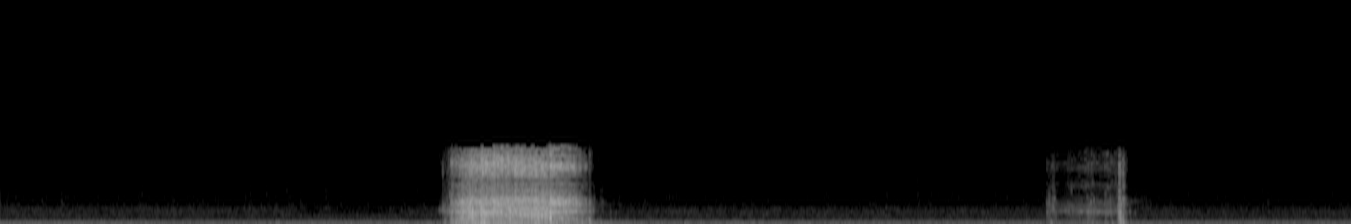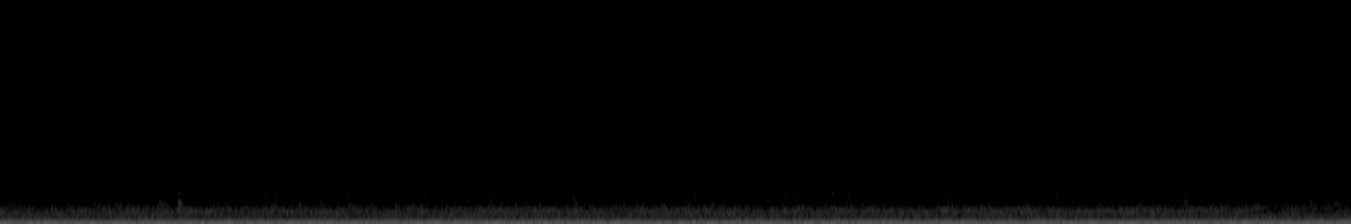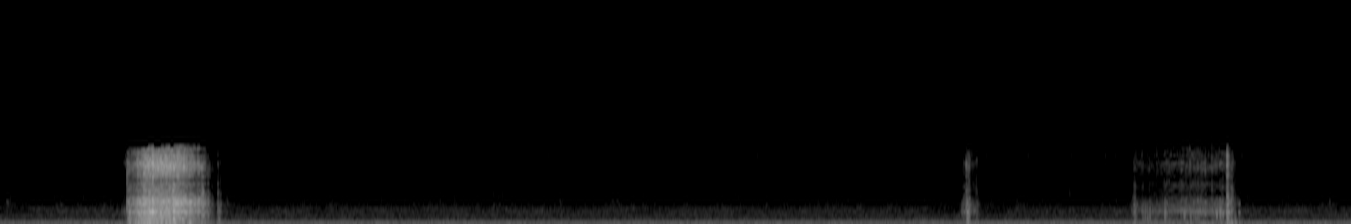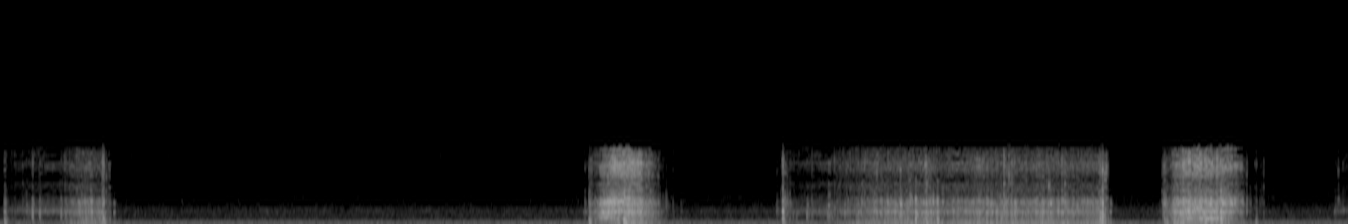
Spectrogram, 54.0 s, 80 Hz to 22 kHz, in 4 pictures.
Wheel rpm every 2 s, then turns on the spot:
0, 0, 70, 0, 0, 0, 0, 0, 0, 0, 0, 0, 0, 0, 20, 0, 0, 0, 0, 0, 10, 0, 0, 10, 20, 20, 20.
48-50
